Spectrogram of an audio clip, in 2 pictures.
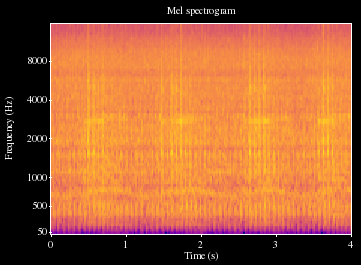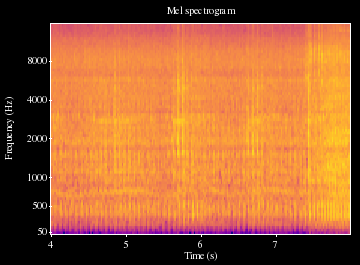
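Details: Yamaha Majesty scooter idling on the lift with the parking brake on: a sharp metallic clank about once a second over a steady rattle and uneven idle. The owner suspects the CVT clutch but is unsure whether it is normal; cause unconfirmed.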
